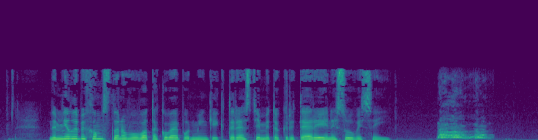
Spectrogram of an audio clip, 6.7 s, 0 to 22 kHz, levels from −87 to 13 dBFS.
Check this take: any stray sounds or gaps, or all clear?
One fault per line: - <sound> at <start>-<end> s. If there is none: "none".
- bark at 5.4-6.2 s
